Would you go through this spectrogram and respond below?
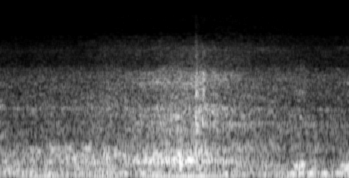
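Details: A revving vehicle engine rumbles throughout, with some background talk; no animal sounds stand out.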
